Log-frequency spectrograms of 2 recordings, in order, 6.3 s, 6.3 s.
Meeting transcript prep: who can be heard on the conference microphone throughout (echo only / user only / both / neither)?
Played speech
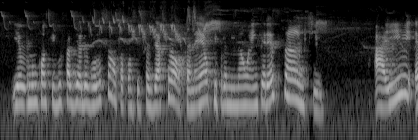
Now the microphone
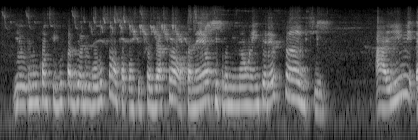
echo only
